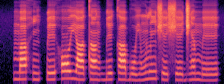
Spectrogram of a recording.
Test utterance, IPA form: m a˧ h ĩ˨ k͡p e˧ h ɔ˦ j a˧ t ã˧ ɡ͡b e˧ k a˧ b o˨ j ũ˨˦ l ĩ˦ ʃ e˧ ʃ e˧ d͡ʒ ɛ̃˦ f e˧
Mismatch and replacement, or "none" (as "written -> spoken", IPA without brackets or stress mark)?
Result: f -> m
